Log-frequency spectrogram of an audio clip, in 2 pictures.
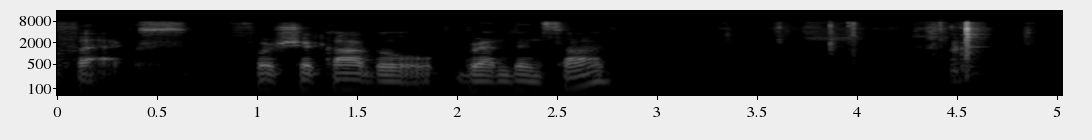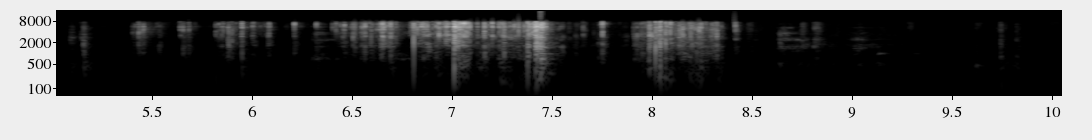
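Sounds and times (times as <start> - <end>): cards rustling and sliding: 3.6 - 4.6.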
